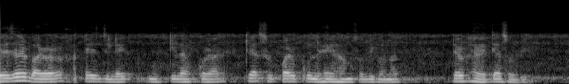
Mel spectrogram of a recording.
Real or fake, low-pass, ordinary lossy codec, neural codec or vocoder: fake; none; none; codec, 16 kHz, 4 kbps, FreqCodec, smaller model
